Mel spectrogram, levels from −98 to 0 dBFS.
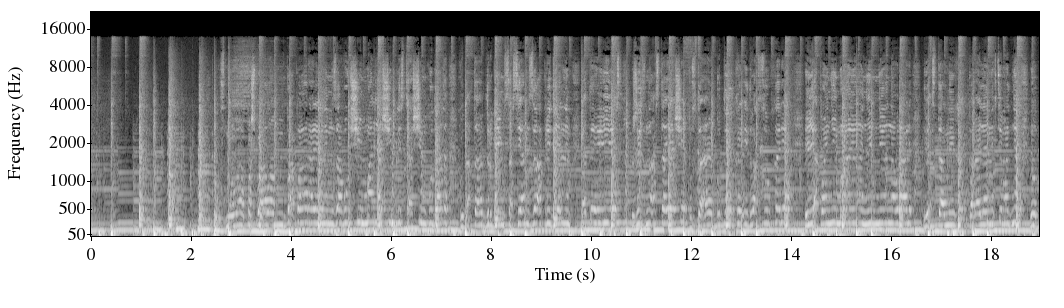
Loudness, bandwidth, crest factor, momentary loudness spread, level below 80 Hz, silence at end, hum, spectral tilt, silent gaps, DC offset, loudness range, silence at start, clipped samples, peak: -15 LUFS; 14 kHz; 14 dB; 4 LU; -18 dBFS; 0 s; none; -5 dB/octave; none; under 0.1%; 1 LU; 0 s; under 0.1%; 0 dBFS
